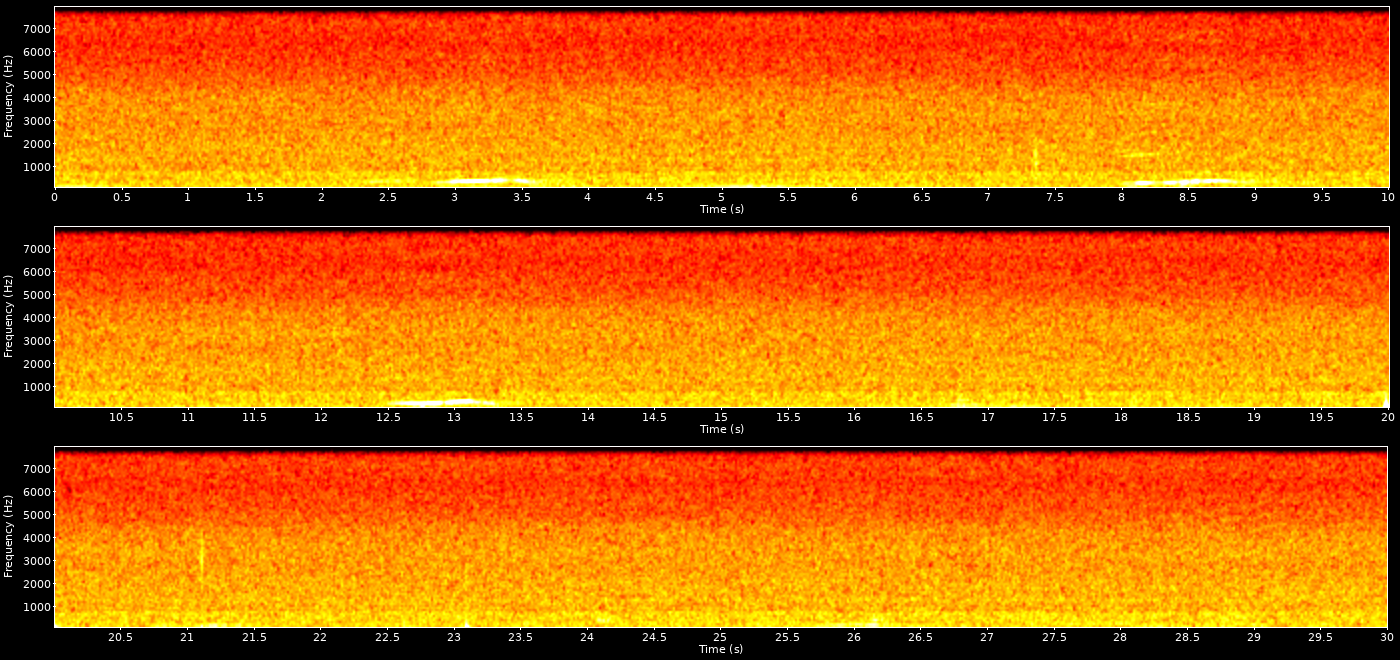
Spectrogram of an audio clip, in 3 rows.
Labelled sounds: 8.0	8.3	humpback whale, 1.4 to 1.6 kHz

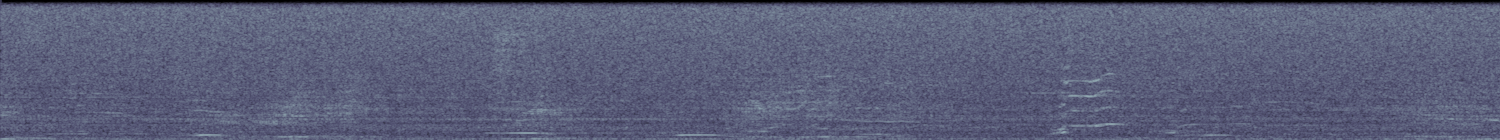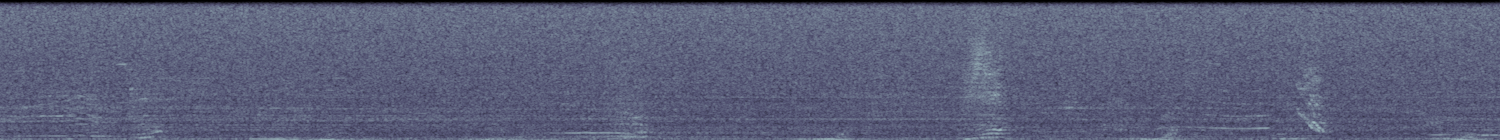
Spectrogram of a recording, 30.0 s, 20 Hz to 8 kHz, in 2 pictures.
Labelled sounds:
1.0	1.3	humpback whale, 1.5 to 1.6 kHz
1.9	2.8	humpback whale, 0.93 to 1.8 kHz
8.4	8.8	humpback whale, 1.1 to 1.2 kHz
10.6	11.3	humpback whale, 0.80 to 2.9 kHz
14.8	15.7	humpback whale, 1.1 to 1.5 kHz
27.4	27.7	humpback whale, 1.3 to 1.5 kHz
28.0	28.3	humpback whale, 0.80 to 1.1 kHz

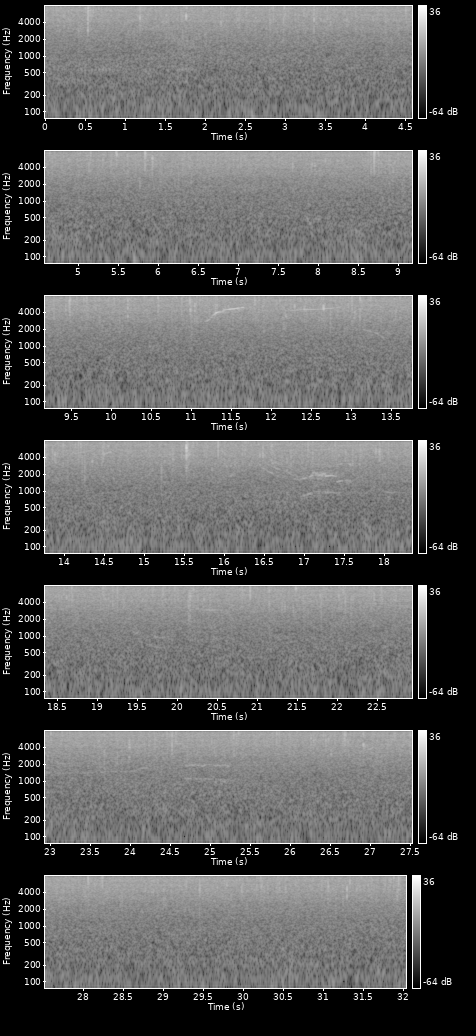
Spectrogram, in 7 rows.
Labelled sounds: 11.4	11.7	killer whale, 4.4 to 5.0 kHz
12.2	12.9	killer whale, 4.2 to 5.0 kHz
16.9	17.4	killer whale, 1.6 to 2.2 kHz
24.7	25.0	killer whale, 1.8 to 2.0 kHz

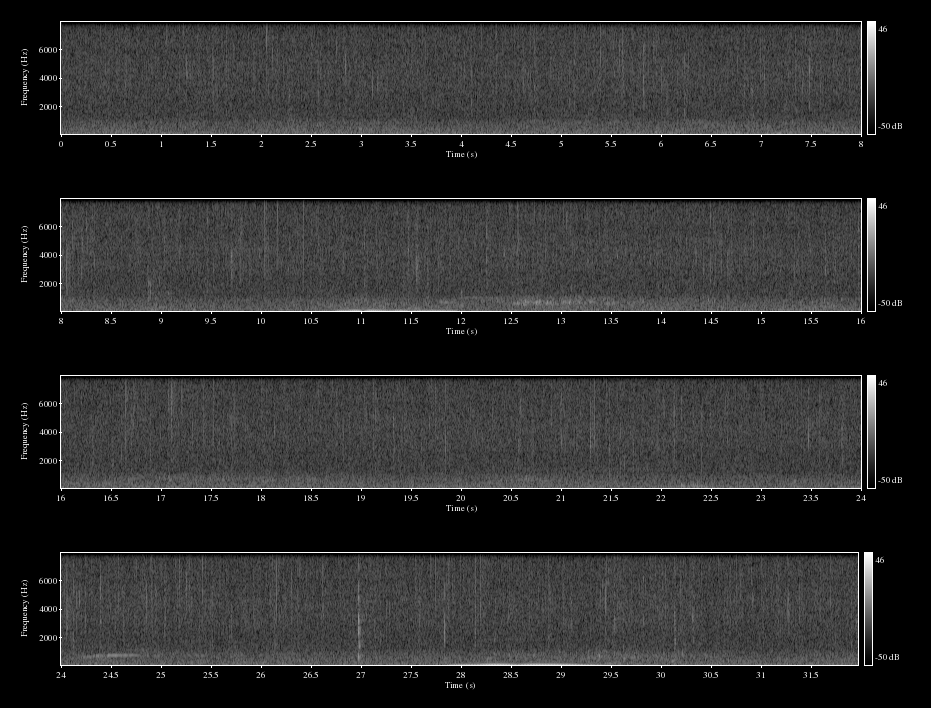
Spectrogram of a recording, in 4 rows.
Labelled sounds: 12.0	12.2	humpback whale, 0.94 to 1.1 kHz
24.3	24.8	humpback whale, 0.78 to 0.84 kHz

